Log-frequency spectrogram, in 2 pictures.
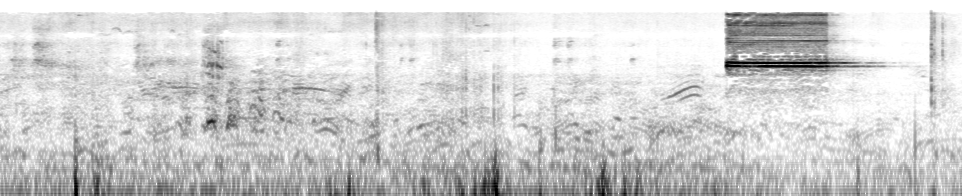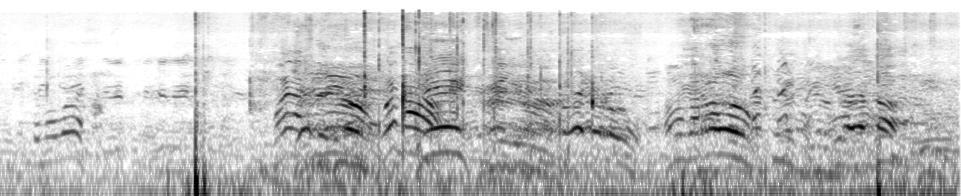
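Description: A referee's whistle gives one short blast about five seconds in, and some three seconds later a penalty kick strikes the ball on a sand pitch with a single sharp thump, the loudest sound here. Voices call out right after the kick.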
